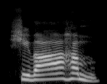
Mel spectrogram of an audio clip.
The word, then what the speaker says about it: Shivaham: So when it is a long sound at the end, it refers to Shakti. So Shiva, Aham, Shivoham means I am Shiva. Shivaham means I am Shakti.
